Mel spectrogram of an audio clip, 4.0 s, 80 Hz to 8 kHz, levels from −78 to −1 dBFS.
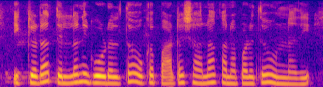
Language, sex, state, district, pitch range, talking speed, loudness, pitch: Telugu, female, Telangana, Mahabubabad, 215-245 Hz, 105 wpm, -16 LUFS, 235 Hz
